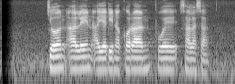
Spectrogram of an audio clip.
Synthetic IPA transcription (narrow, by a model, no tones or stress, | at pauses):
d͡ʒɔna̰lɪna̰jadinakoɾanpoesalasa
